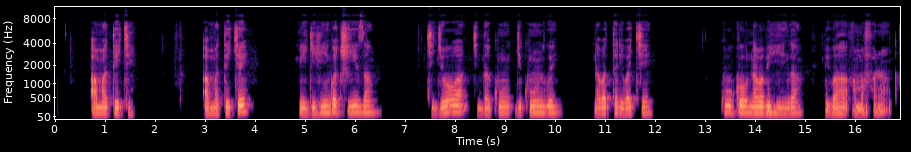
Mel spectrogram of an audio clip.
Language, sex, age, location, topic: Kinyarwanda, male, 25-35, Musanze, agriculture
